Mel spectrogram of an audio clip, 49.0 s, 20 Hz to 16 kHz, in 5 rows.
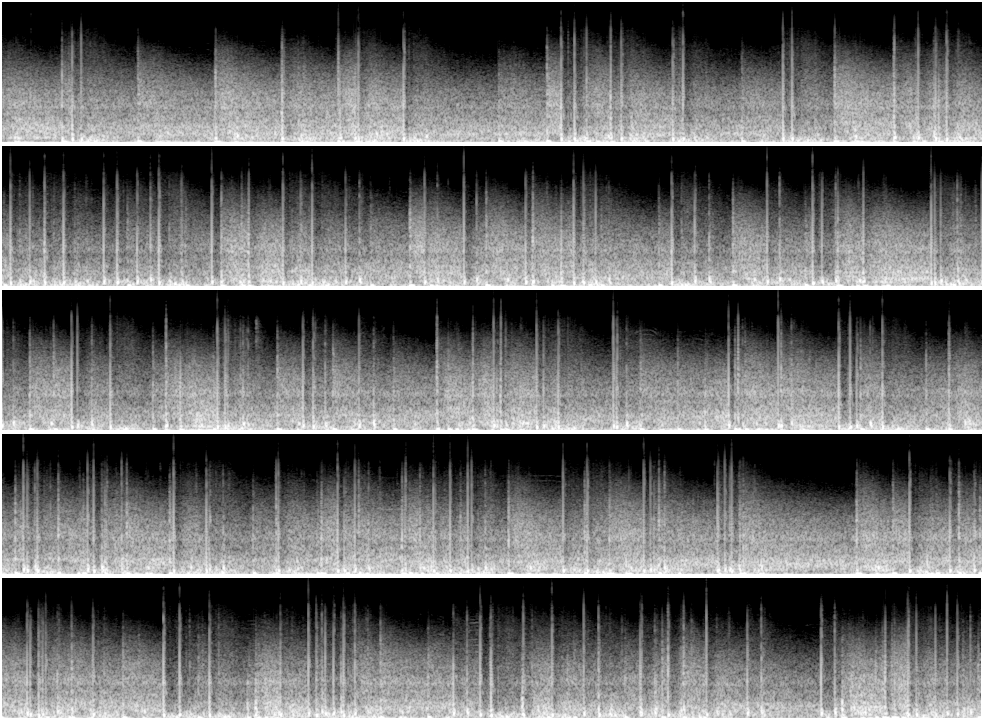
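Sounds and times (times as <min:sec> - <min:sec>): fireworks bursts and bangs: 0:00.0 - 0:48.9.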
